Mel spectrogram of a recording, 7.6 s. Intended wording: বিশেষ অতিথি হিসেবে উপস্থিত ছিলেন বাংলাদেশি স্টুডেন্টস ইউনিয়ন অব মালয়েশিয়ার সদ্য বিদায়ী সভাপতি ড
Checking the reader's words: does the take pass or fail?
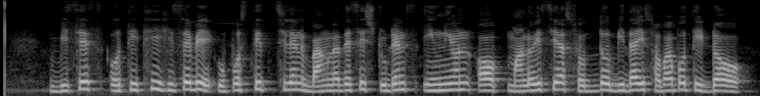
pass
